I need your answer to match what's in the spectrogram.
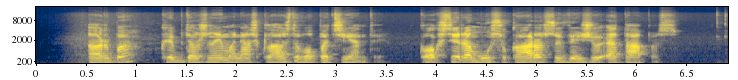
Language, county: Lithuanian, Vilnius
